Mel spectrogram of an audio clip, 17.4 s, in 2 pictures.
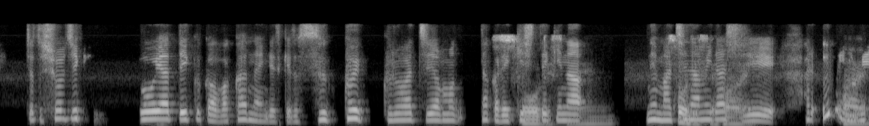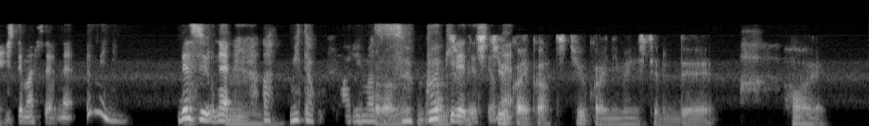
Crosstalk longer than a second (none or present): present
